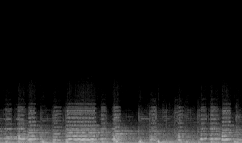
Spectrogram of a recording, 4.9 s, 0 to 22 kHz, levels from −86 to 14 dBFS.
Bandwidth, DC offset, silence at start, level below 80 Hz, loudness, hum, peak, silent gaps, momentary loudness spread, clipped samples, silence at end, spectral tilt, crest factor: 6.4 kHz; under 0.1%; 0 s; -32 dBFS; -26 LUFS; none; -10 dBFS; none; 9 LU; under 0.1%; 0 s; -7.5 dB/octave; 14 dB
